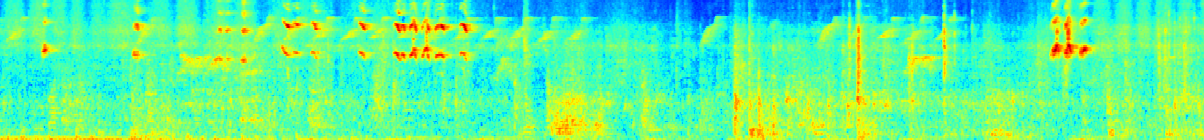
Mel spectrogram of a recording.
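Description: African lovebirds chirping in short, high-pitched bursts, with a dense run of calls a few seconds in; the birds are unsettled by being handled and moved. A wire cage knocks and rattles as it is handled, around the middle.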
